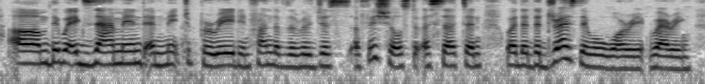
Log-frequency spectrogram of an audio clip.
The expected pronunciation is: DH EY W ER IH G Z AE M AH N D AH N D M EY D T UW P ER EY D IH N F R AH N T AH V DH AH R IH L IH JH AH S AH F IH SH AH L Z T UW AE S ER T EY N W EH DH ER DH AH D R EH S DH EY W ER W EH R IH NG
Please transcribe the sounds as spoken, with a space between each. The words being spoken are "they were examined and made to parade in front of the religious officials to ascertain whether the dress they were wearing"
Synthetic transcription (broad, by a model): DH EY W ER IH G Z AE M AH N D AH N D M EY D T UW P ER EY D IH N F R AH N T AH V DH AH R IH L IH JH AH S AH F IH SH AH L S T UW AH S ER T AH N W EH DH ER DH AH D R EH S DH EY W ER W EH R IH NG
